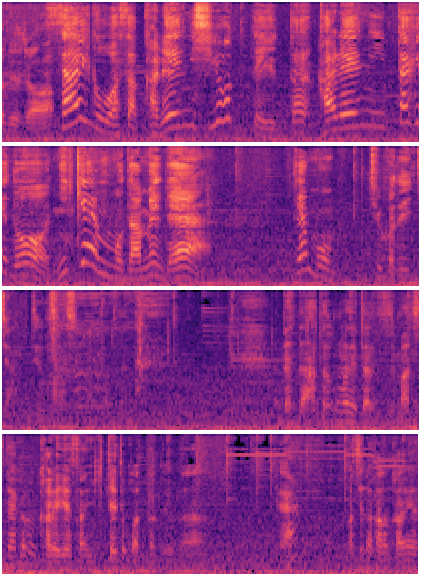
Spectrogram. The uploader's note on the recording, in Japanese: パーキング収録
